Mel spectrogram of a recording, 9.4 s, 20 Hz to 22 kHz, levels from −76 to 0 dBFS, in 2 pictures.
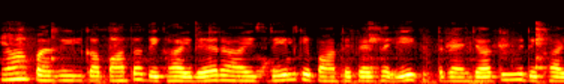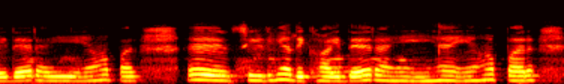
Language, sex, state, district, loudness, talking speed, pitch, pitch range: Hindi, female, Uttarakhand, Uttarkashi, -16 LUFS, 210 wpm, 210 Hz, 200-230 Hz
